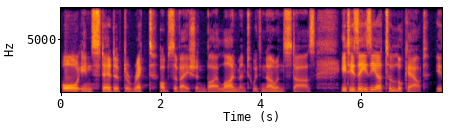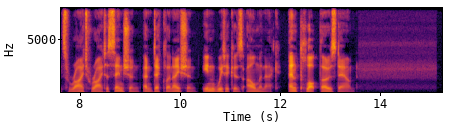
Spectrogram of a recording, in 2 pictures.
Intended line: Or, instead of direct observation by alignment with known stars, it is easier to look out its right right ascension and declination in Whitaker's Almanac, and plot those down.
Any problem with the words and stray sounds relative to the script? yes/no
no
